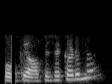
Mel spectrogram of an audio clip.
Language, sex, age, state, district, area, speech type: Telugu, male, 18-30, Telangana, Hyderabad, urban, conversation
